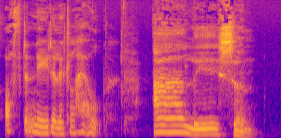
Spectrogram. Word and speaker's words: Alison: Alison. Alison. It's the O that causes the biggest problem, isn't it? Yeah, people tend to overemphasise it, whereas a native English speaker hardly pronounces it. Alison.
